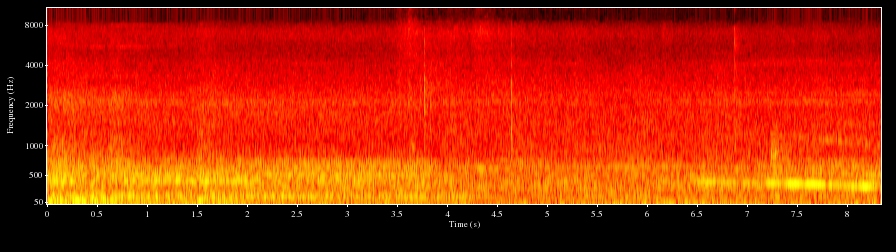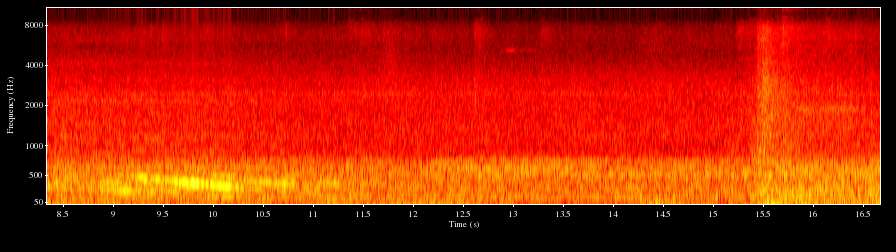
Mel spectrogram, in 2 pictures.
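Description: A train in Turin, Italy begins reversing after a brief stop, its motor giving a steady rumble with rising and falling whine tones over constant low track noise, fairly close and continuous.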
